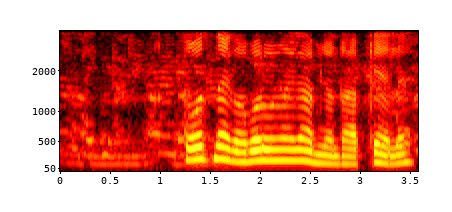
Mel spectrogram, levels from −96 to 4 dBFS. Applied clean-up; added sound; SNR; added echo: none; none; none; none.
